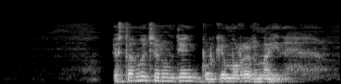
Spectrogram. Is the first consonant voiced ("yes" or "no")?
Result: no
